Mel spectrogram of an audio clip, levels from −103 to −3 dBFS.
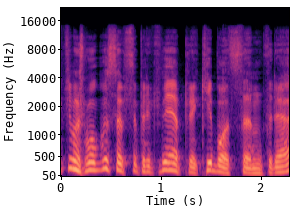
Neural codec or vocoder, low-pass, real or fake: codec, 44.1 kHz, 3.4 kbps, Pupu-Codec; 14.4 kHz; fake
